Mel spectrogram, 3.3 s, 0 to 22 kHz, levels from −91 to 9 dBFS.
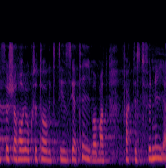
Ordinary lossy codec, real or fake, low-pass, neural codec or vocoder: none; real; none; none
